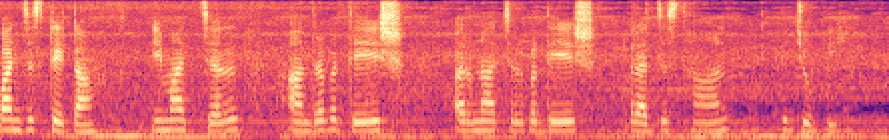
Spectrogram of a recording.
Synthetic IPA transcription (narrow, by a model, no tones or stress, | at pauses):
pə̃ɲd͡ʒsʈeːʈãːɪmaːt͡ʃəl | ãːnd̪ɾəpɾəd̪eːʃ | əɾunaːt͡ʃəlpɾəd̪eːʃ | ɾaːd͡ʒəst̪ʰaːnt̪eːd͡ʒoːpiː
